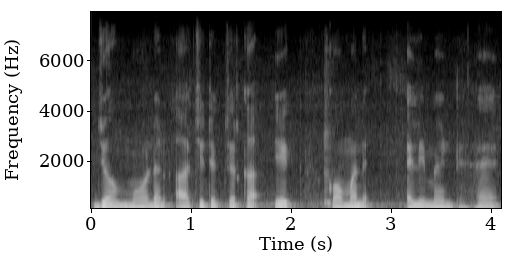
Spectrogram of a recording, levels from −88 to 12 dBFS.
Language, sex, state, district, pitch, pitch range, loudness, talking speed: Hindi, male, Uttar Pradesh, Lucknow, 110 Hz, 105-120 Hz, -18 LUFS, 115 wpm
